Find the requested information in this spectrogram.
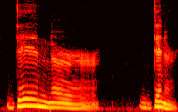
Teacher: dinner tem o r bem forte no final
